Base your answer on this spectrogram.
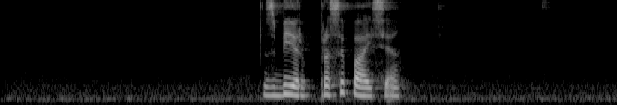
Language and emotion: Russian, neutral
